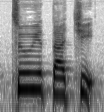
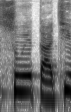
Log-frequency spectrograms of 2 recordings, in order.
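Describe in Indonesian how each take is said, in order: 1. Kata ini diawali dengan bunyi ts. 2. Kata ini diawali dengan bunyi s biasa. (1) "tapi Tsuitachi" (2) "Bukan Suitachi"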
